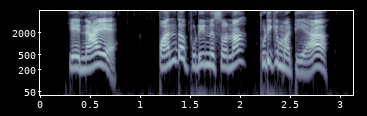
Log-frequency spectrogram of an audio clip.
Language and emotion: Tamil, angry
